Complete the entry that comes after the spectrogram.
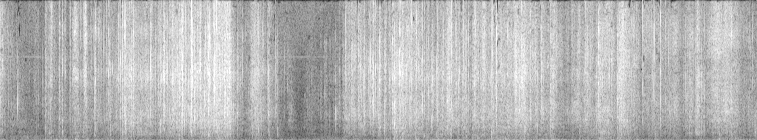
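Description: A large, thin sheet of yellow-green crinkled tissue paper is crumpled and rustled with the fingers. It makes dense, bright crackling and crinkling that swells around the second second, dips briefly just before the third, then continues as a steady rustle to the end.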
